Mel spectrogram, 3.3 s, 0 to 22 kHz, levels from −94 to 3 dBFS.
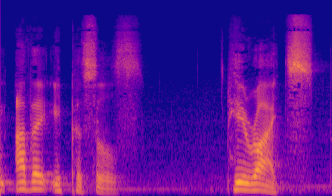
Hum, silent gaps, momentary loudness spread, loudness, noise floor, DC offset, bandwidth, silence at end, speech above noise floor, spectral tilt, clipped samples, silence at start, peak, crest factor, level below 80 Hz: none; none; 14 LU; -26 LUFS; -62 dBFS; under 0.1%; 16 kHz; 0.2 s; 35 dB; -3.5 dB/octave; under 0.1%; 0 s; -8 dBFS; 20 dB; -64 dBFS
